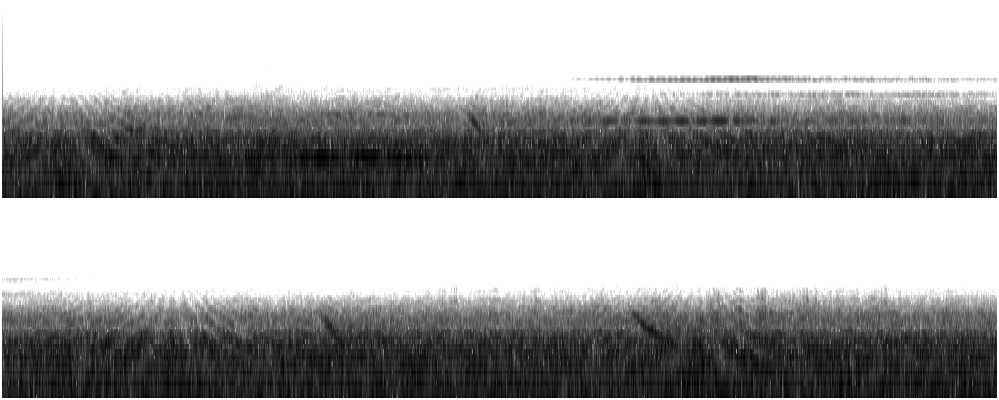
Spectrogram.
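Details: Whale song over constant deep underwater rumble: a brief low hum early on, then several long, steady high tones layered together for roughly five seconds, with occasional faint downward-gliding notes scattered throughout.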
